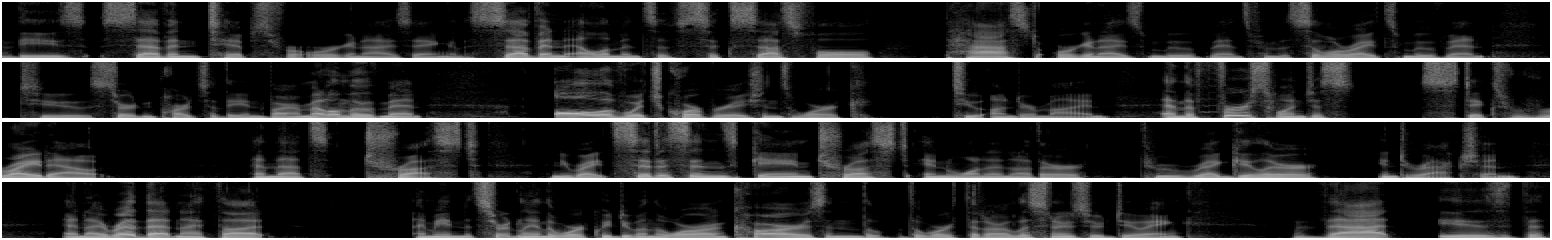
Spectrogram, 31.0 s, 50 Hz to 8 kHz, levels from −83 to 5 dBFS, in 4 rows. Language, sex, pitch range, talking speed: English, male, 110-140 Hz, 170 wpm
